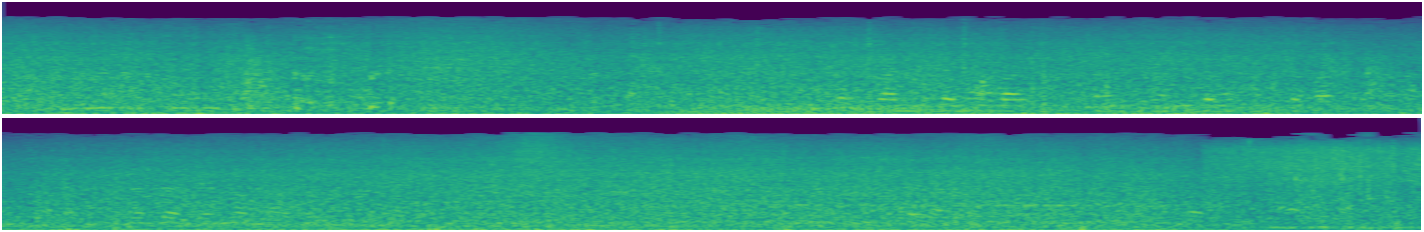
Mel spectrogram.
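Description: Rough waves crash against a sea wall.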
